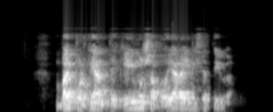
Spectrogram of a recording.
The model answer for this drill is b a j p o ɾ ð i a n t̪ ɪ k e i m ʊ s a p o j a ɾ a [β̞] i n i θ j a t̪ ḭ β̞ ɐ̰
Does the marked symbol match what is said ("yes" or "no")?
no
